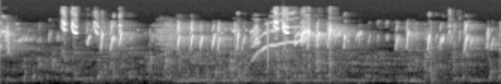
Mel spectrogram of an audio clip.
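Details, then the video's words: Goldfinch song aimed at getting other goldfinches to sing; tinkling, rapid chirps with a long upward-sweeping whistle in the middle, then more quick twittering. "لتهييج الحسون ستجعله يغرد من دووون انقطاع"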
